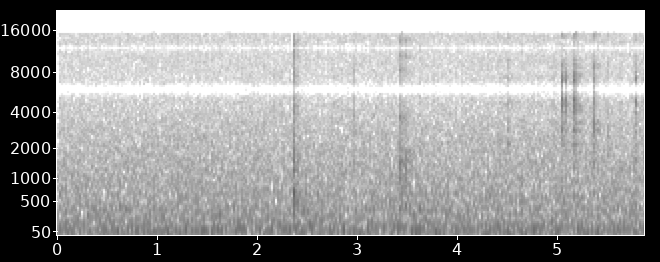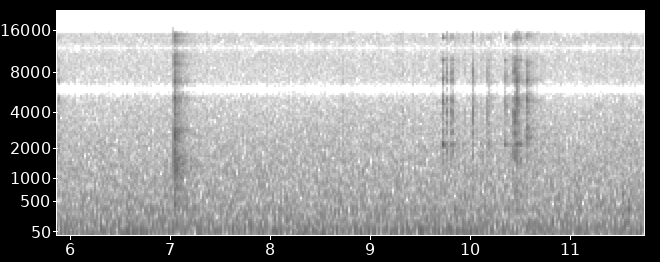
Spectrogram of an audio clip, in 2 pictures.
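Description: Scattered small clicks and ticks of hand tools and engine parts being handled, over a faint steady hiss. The sharpest click comes about seven seconds in, with quick runs of light ticks around five seconds and near the end.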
